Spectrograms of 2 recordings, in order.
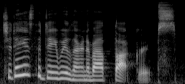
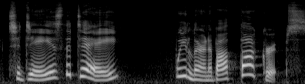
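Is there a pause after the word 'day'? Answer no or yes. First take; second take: no; yes. First: It is said straight through with no pause. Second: There is a pause after the word day. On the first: "I can read the whole thing all the way through without a pause" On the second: "Maybe you thought after the word day"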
